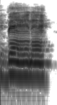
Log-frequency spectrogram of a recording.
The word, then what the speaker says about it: bene: Some people say bene as you get farther north. Bene, right? Open E, that's your standard Italian. Bene, open E, close D.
